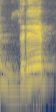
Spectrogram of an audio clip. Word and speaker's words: brave: कभी भी लास्ट में ई आए तो हम उसके लिए साइलेंट रखते हैं। ई जो है लास्ट में साइलेंट रहती है, तो बच्चा हम इसे ब्रेव पढ़ेंगे।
